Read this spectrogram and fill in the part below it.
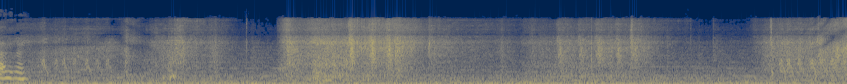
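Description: Fantasy battle sound effects whoosh and crash.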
